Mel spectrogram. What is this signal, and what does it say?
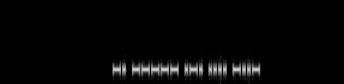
Morse code, heard as a keyed tone, about 47 wpm, 700 Hz. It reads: N0RHX
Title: USA Call Signs - 5 Characters - 4x Character Spacing - 50wpm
